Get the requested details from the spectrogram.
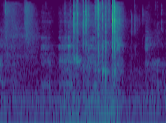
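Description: A woman bites into a chocolate treat and chews.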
